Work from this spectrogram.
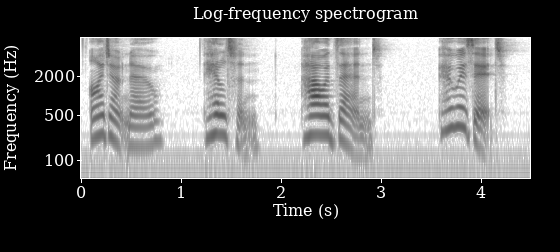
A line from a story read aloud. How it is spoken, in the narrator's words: He said drowsily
